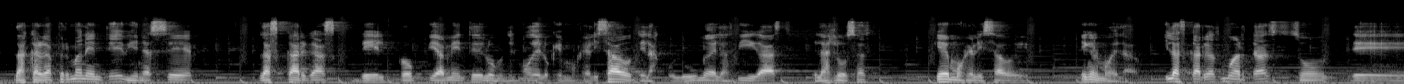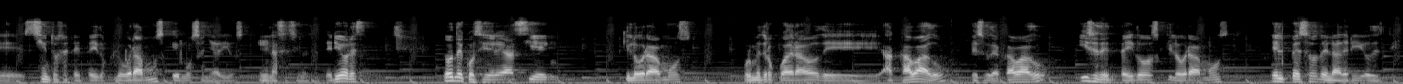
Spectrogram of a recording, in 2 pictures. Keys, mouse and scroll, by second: 1.4 ctrl+click.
